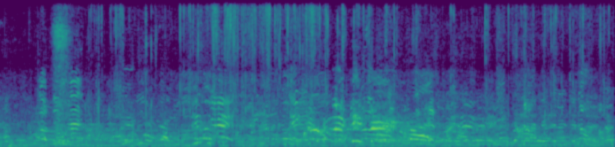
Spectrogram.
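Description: A crowd of people chatter and call out in an open outdoor space.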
